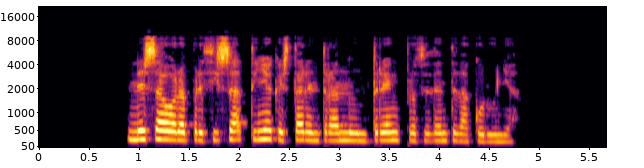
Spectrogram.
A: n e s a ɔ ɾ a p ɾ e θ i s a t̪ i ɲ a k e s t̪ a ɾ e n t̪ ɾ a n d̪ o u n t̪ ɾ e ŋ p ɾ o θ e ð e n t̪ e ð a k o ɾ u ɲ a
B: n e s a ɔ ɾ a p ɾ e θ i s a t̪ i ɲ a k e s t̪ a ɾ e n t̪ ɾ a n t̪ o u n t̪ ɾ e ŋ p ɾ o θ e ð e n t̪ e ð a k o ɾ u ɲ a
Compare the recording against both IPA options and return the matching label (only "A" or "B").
A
